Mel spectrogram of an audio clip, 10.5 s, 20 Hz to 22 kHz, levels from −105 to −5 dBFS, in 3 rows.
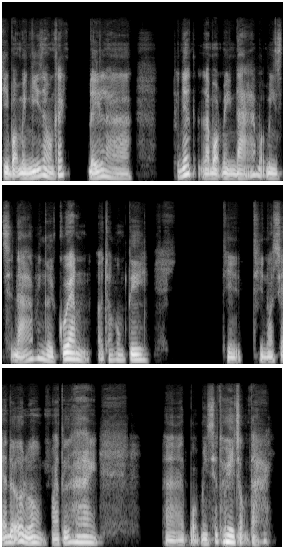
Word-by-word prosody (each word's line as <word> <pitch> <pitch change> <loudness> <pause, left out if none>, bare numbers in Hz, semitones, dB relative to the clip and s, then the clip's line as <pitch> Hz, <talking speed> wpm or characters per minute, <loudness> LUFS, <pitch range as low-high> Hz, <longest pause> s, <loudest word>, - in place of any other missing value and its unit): thì 105 - +4
bọn - - +2
mình 100 - +5
nghĩ 120 +7 +5
ra 155 - +3
một - - 0
cách 160 +1 0 0.3
đấy 105 +4 +3
là 100 -8 -4 0.6
thứ - - -6
nhất 170 +5 +5
là 95 - -2
bọn 95 -1 +1
mình 95 -3 +1
đá, 95 - -2
bọn 155 - -4
mình 100 -2 +1
s - - -10
đá 105 +9 -1
với 150 +1 -3
người 105 -8 0
quen 135 -6 +5
ở - - -10
trong 115 +1 -8
công 115 - -6
ty. 120 0 +4 1.0
Thì 85 -1 -3 0.2
thì - - -6
nó 90 - -1
sẽ 110 - -3
đỡ 130 - +3
đúng 120 - +4
không? 125 -3 +1
Và 100 - -2
thứ 115 - 0
hai, 130 -2 +1 0.8
à, 85 0 -2
bọn - - -4
mình 100 - 0
sẽ 145 - -4
thuê 145 -3 +7
trọng - - -4
tài. 155 -1 -7
115 Hz, 245 wpm, -23 LUFS, 95-135 Hz, 1.0 s, thuê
